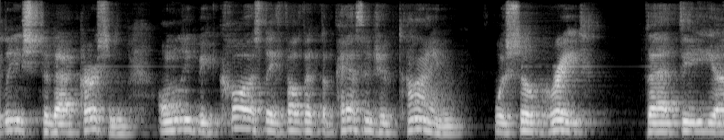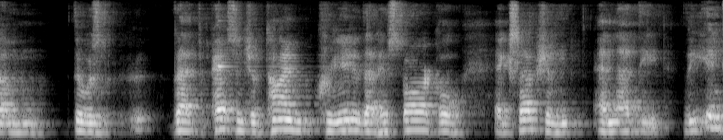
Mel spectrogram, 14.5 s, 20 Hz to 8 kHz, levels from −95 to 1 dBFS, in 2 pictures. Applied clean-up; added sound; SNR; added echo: neural mask model DeepFilterNet 3.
